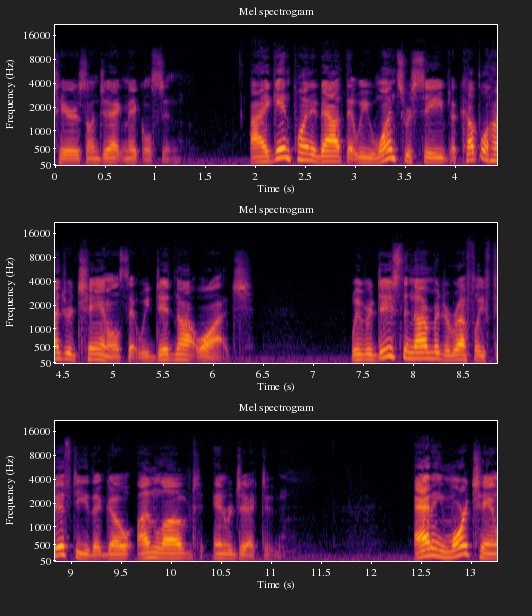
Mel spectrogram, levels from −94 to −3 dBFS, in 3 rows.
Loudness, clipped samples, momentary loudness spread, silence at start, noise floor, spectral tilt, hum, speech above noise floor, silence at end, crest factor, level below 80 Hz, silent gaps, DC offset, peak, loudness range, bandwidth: -28 LUFS; under 0.1%; 13 LU; 0 s; -63 dBFS; -6 dB/octave; none; 35 dB; 0 s; 22 dB; -64 dBFS; none; under 0.1%; -8 dBFS; 4 LU; 12.5 kHz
